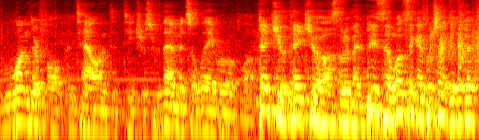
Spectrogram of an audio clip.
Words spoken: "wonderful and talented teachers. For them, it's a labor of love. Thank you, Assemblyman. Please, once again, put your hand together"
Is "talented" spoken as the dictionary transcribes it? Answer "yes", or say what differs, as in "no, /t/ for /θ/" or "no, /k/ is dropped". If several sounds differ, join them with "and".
yes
